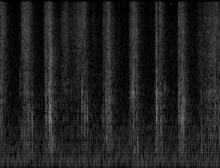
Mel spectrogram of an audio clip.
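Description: Wild Unknown Tarot deck with a matte, linen-like finish being shuffled by hand: a quick, steady run of soft card-against-card strokes, about four a second.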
